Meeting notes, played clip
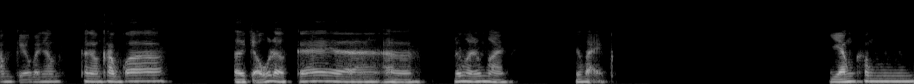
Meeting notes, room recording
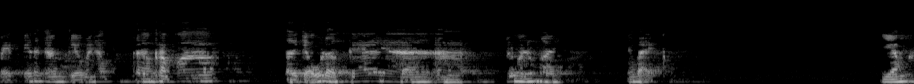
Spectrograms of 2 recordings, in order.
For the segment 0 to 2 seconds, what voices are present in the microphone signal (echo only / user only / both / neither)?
echo only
